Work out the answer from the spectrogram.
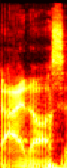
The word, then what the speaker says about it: Eidos: I think Eidos is correct, Montreal.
